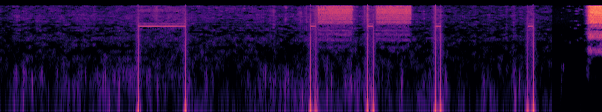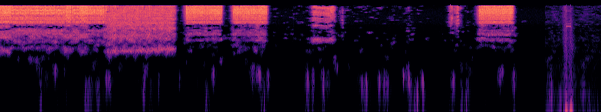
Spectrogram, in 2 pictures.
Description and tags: read pendrive
Sounds of the internal PC when reading various files from a pen drive.
Recorded with a regular recorder, using the line output as source.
